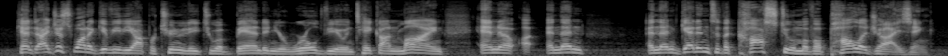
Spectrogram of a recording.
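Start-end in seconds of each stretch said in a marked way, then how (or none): none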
